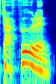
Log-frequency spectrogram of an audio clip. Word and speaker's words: Chafurin: It's Cha Furin. – Spell it. – C-H-A-F-U-R-I-N. Cha Furin.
